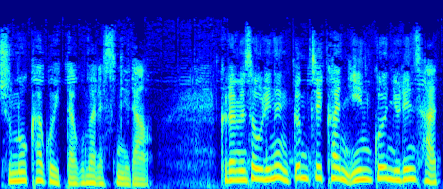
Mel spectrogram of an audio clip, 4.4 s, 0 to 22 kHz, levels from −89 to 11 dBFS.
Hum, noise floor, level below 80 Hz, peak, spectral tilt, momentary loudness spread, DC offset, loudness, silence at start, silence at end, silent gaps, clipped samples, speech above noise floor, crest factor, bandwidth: none; -50 dBFS; -60 dBFS; -10 dBFS; -5 dB/octave; 8 LU; under 0.1%; -27 LUFS; 0 s; 0.05 s; none; under 0.1%; 24 dB; 16 dB; 14 kHz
